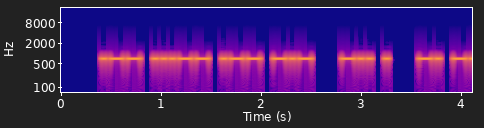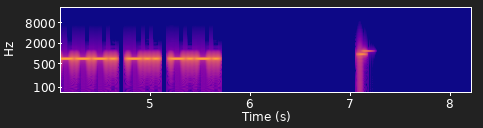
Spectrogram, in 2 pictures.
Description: Morse code, heard as a keyed tone, about 28 wpm, 700 Hz. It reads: W3WK DE N9DC
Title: USA Callsign DE Callsign - 4 Characters - 28wpm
